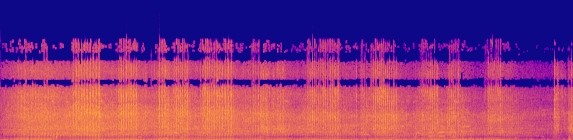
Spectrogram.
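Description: An engine rumbles steadily as a small vehicle drives over grass.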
